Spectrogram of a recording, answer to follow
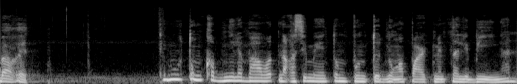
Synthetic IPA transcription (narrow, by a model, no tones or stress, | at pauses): baːkɪt̪̚ | t̪ɪnuːt̪ʊŋkɐb̚nɪlabaːwɐt̪̚nɐkɐsɪmɛnt̪ompʊnt̪od̪nʊŋɐpaɹt̪̚mɛnt̪̚nɐlɪbiːŋɐn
